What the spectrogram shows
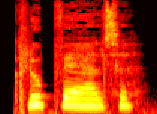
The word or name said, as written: klubværelse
